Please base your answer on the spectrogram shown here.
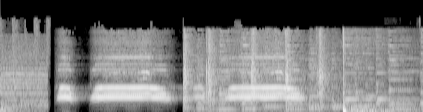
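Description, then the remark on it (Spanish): A loud, sustained steam train whistle sounds in two long blasts, followed by hissing steam, clanking metal and rumbling machinery as a train pulls into a station. “Al fin, Llegó el tren que esperaba la señora.”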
